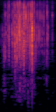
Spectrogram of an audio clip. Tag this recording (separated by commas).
crinkling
